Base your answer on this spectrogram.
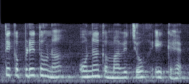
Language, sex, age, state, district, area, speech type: Punjabi, female, 18-30, Punjab, Tarn Taran, urban, spontaneous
